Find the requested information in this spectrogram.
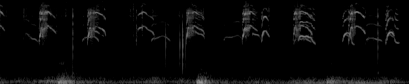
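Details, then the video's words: Common starling nestlings in an overheated nest, with a parent close by, on the second day of watching this nest: thin, high squeaky chirps, often curving up or down, come in quick clusters about every half second, with soft low thumps beneath. "Starling baby birds very hot. Day 2 Nest 2. Mama bird was close by making some noises."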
